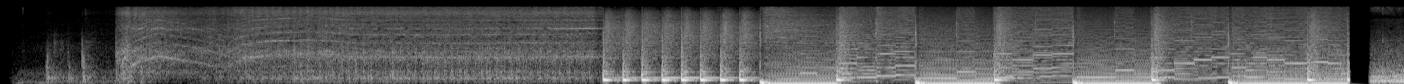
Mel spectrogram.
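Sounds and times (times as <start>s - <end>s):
belt sander motor running: 1.2s - 6.2s
drum beat: 6.0s - 13.4s.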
